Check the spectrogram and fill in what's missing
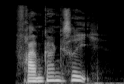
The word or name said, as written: fremgangsrig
